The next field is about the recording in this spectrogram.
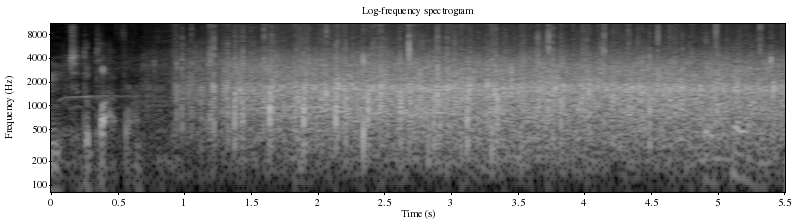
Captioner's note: all applauding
